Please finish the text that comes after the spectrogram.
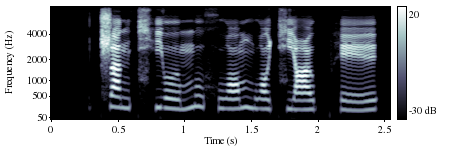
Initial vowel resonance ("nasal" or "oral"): oral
